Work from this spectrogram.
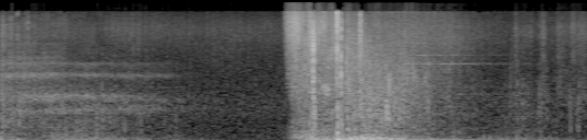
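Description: A Confringo spell explosion in Hogwarts Legacy lands as a single loud, booming blast that rises suddenly and then rumbles away over a couple of seconds after a quieter stretch.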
